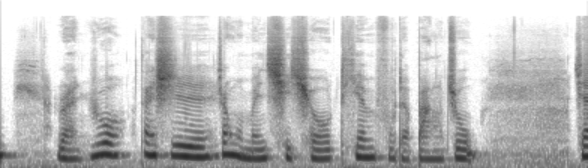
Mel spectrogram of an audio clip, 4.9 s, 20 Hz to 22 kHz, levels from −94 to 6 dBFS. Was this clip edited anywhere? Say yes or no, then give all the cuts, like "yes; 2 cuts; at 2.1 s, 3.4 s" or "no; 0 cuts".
yes; 1 cut; at 1.1 s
